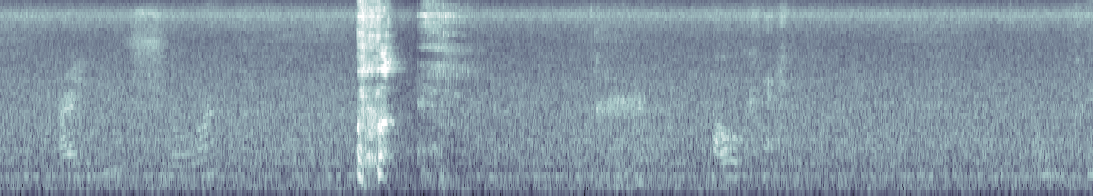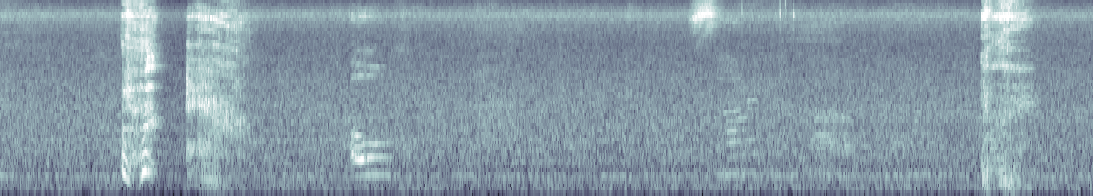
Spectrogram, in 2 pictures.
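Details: A person who says their allergies are bothering them gives several short, single coughs spaced apart over a steady background hiss. Cough.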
